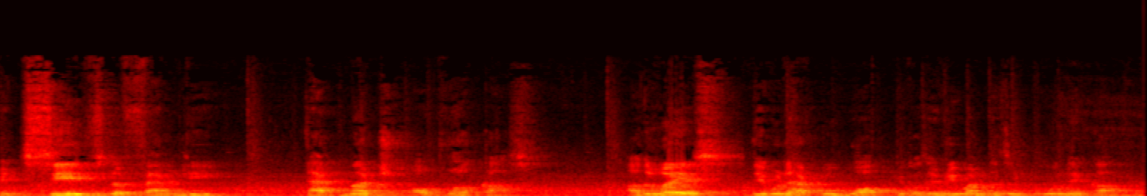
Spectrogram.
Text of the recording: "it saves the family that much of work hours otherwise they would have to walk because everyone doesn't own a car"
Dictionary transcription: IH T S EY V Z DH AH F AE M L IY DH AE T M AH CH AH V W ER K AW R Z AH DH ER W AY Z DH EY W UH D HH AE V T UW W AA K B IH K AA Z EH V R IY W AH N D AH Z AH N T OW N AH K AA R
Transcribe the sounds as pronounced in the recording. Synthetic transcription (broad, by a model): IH T S EY V Z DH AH F AE M L IY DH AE T M AH CH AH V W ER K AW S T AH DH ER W AY Z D EY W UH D HH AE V T UW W AA K B IH K AA Z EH V R IY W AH N D AH Z AH N T OW N AH K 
